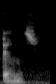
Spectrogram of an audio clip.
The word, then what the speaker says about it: Banastre: It's pronounced Bannister.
